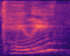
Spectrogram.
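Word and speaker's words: céilí: Okay, so it is spelled very interestingly because it is in Gaelic, but it's pronounced Kaylee. At least that's how Google told me it was pronounced, so I'm hoping I'm saying it correctly.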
